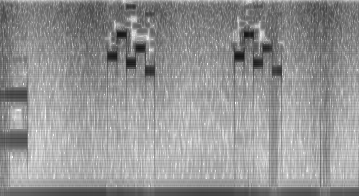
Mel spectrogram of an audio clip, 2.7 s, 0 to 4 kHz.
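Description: Five-tone selective call (ZVEI), heard as quick runs of five tones, tones of about 70 ms. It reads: 88796 88796
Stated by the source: Received on an SDR, ZVEI five-tone selective call, code 88792.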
